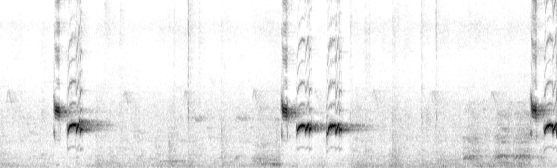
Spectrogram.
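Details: Sooty-headed bulbul singing vigorously in the morning to call rivals: three rippling descending phrases, with softer low chattering and a brief lower warble between them.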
